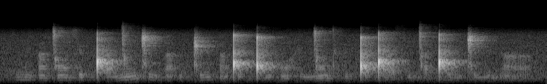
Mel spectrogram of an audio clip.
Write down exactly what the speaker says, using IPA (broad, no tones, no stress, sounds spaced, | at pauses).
m i ʔ ã ǀ õ s y ʔ ǃʼ a ŋ͡ǀ ĩ ǁ i ʔ ã ʔ i ǁ y ʔ ã ǃ y d ǃʼ y ʔ õ h i ŋ͡ǀ õ d h y ǃ y ǃ a s ĩ ǀ a ǃʼ o n ǁ i n ĩ ɡ ã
